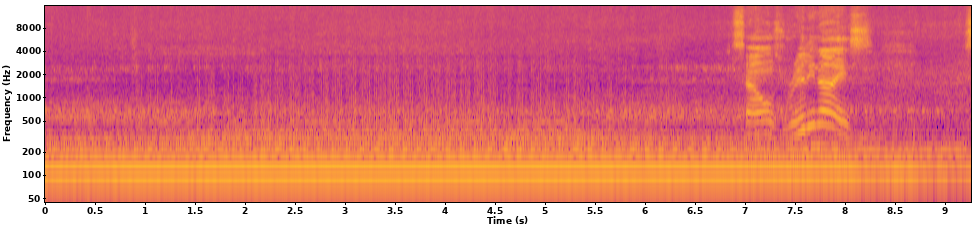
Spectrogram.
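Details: 1977 Chevy Nova Concours V8 after replacing a smashed, leaking carburetor-to-intake gasket, new plugs, wires, cap and rotor, and carb adjustment: steady, even low idle with smooth regular beat, no stumbles or misses; normal idle.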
